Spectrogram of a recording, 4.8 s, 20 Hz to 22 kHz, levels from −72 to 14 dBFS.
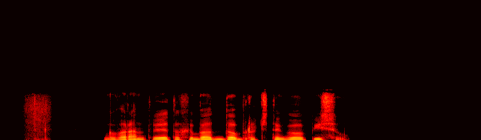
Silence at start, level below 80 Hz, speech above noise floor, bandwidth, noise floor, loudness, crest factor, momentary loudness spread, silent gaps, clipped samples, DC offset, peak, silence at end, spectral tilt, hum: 0.3 s; -54 dBFS; 22 dB; 8 kHz; -45 dBFS; -24 LUFS; 20 dB; 19 LU; 0.82-1.03 s; under 0.1%; under 0.1%; -6 dBFS; 1.35 s; -6 dB/octave; none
